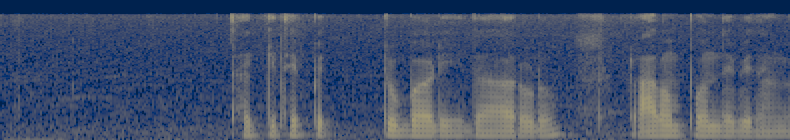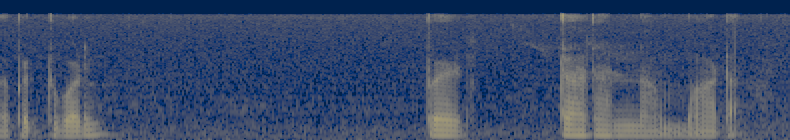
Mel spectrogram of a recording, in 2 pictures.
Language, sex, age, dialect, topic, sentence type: Telugu, male, 18-24, Telangana, banking, statement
